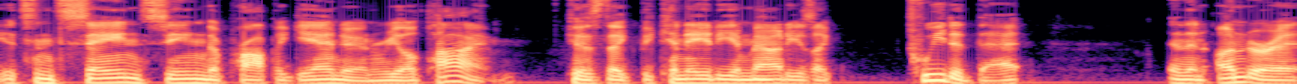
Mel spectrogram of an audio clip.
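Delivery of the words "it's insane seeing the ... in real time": ordinary talk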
